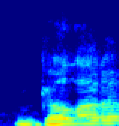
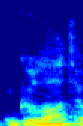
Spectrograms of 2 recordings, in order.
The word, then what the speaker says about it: Gulotta: There are actually two ways that I found people pronounce it. Gulotta, which is what you hear in America a lot, and Gulotta, which is the correct pronunciation. So either way, I'm fine with it. But right. Gulotta is what I hear a lot over here in the States.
